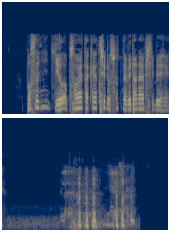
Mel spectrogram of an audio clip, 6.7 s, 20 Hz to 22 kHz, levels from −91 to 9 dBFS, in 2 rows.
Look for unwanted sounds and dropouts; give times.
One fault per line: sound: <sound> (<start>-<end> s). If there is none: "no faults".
sound: laugh (4.5-6.0 s)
